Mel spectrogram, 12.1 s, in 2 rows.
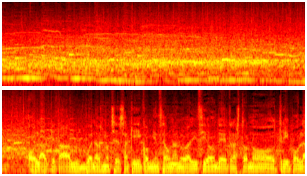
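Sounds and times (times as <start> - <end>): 
overlapping voices shouting: 0.0 - 7.8
crowd cheering to welcome two hosts onto a comedy show: 0.0 - 8.7
speech: 6.8 - 12.1.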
